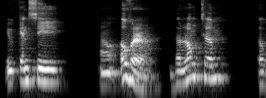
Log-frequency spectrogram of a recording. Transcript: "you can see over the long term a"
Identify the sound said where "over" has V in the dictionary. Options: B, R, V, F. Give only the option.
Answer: V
